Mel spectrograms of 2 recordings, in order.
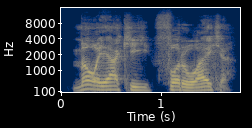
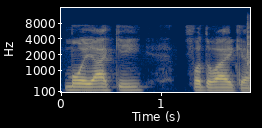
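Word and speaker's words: Moeaki Fotuaika: So they keep calling him Moayaki Fotuaika, the prop forward, and it's not correct at all. His name is Tongan, so correct pronunciation. I can't even say the word correct. Anyways, correct pronunciation is Moayaki Fotuaika.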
